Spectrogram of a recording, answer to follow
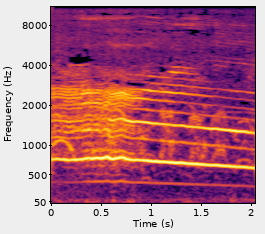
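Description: A rider's high-pitched scream on a water-ride plunge, held as one long note that slowly sinks in pitch.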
